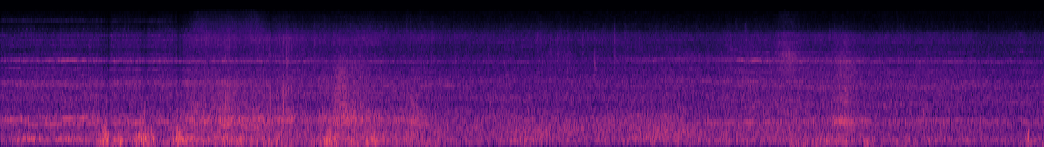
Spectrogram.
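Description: A train running past, with a steady rushing noise and a thin high whine, and a few scattered knocks.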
